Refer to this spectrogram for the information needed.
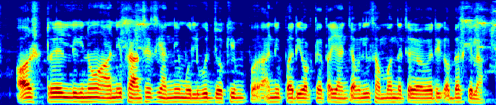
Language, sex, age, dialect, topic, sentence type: Marathi, male, 18-24, Varhadi, banking, statement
